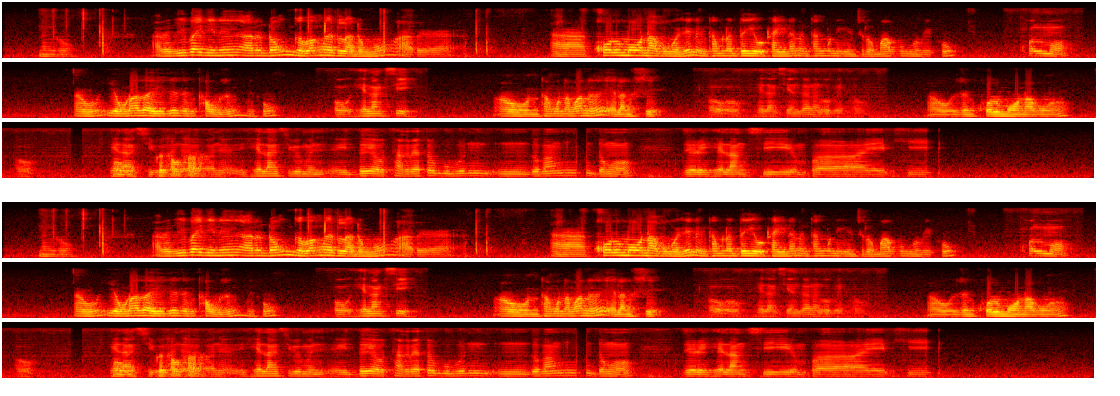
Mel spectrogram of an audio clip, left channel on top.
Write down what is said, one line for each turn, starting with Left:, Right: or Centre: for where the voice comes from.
Right: नंगौ आरो बेबायदिनो आरो दं गोबां मेरला दङ आरो ओ कलम' होनना बुङो जे नोंथांमोना दैयाव थायोना नोंथांमोननि ओनसोलाव मा बुङो बेखौ?
Left: खलम'
Right: औ एवना जायो जे जों थावजों बेखौ
Left: औ हेलांसि
Right: औ नोंथांमोना मा होनो एलांसि
Left: औ औ हेलांसियानो जानांगौ बे औ
Right: औ जों कलम' होनना बुङो।
Left: औ
Right: औ
Left: हेलांसिबो
Right: गोथावथार
Left: होनो ओ नो हेलांसिबो मोन दैयाव थाग्रायाथ' बुहुथ उम उम गोबां दङ जेरै- हेेलांसि ओमफाय खि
